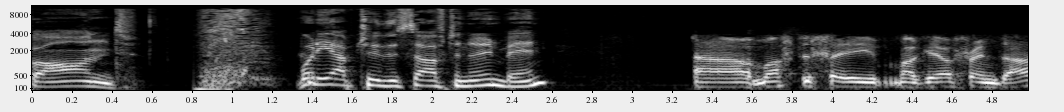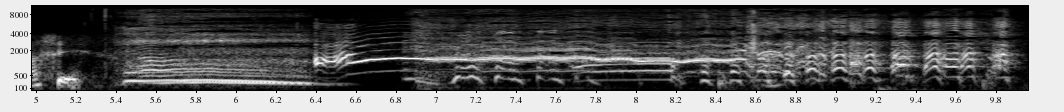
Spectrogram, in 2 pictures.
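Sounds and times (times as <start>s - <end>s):
speech: 0.0s - 2.7s, 3.3s - 6.2s
man squealing in a high voice: 5.4s - 8.6s
laughter: 6.5s - 9.9s.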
